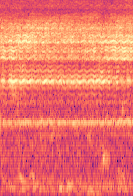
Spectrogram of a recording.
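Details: Crickets at a riverside campsite: a continuous, even, high-pitched shimmering drone with a steady lower tone running underneath, and no pauses or changes throughout.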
